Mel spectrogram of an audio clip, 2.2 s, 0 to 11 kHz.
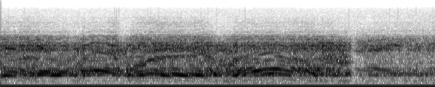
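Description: President HR2510 radio receiving on 27.085 MHz: a steady hiss of static from the speaker with a distant station's voice coming through it faintly and garbled.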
